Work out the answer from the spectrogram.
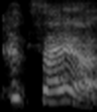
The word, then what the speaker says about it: Coetzee: You pronounce it Coetzee, apparently, like 3 syllables.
